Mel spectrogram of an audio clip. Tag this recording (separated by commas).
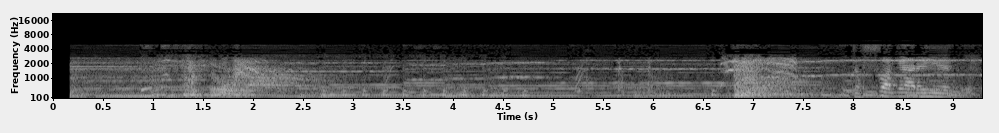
crash, Music, Speech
